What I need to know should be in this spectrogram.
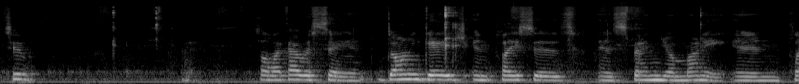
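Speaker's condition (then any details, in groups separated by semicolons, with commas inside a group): No condition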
